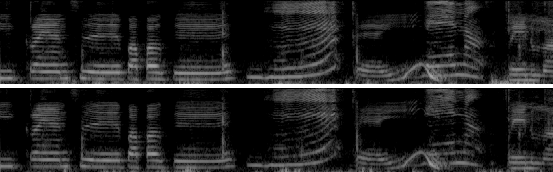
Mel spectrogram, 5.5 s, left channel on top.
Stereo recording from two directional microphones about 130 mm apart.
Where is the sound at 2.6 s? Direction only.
40° left (ahead or behind).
